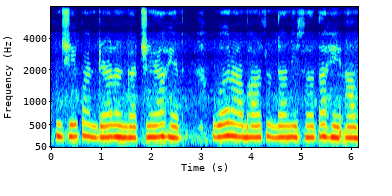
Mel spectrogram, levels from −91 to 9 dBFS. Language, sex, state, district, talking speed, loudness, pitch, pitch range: Marathi, female, Maharashtra, Gondia, 95 wpm, -12 LUFS, 240 Hz, 235-250 Hz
